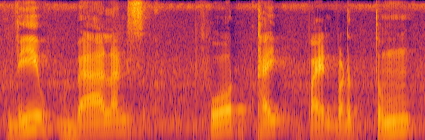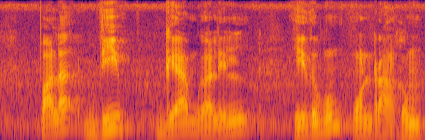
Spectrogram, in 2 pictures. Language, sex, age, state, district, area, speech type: Tamil, male, 60+, Tamil Nadu, Tiruchirappalli, rural, read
